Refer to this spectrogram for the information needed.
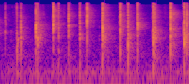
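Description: Two people clap together, producing about a dozen sharp, crisp claps in a slightly uneven, unsynchronised rhythm. The applause sounds thin and sparse, with no voices.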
